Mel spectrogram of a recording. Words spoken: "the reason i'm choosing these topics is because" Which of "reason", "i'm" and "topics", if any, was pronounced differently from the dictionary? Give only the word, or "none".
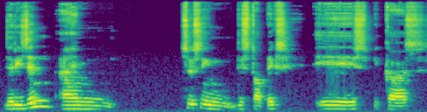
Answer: none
